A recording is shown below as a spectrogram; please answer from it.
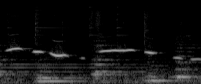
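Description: Cartoon character whistling a short tune: two falling runs of about three notes each.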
